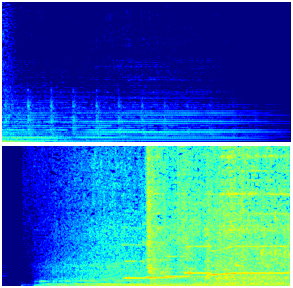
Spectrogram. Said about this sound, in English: That is the blower that is moving the air through the system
